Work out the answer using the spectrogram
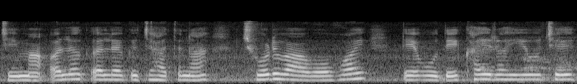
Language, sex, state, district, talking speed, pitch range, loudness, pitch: Gujarati, female, Gujarat, Valsad, 105 wpm, 200-230 Hz, -14 LUFS, 215 Hz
